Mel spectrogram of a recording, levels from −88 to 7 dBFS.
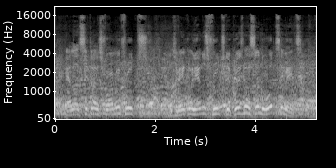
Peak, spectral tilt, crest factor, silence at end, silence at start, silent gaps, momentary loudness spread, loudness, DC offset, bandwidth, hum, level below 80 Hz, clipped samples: -4 dBFS; -3.5 dB/octave; 12 dB; 0 s; 0 s; none; 4 LU; -16 LUFS; under 0.1%; 17 kHz; none; -56 dBFS; under 0.1%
